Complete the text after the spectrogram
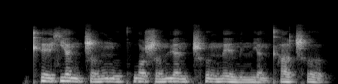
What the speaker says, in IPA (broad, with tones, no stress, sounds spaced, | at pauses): kʰ e˥˧ ɪ̯ ɕ j ɛ˥˩ n ʈ͡ʂ ɤ˧˥ ŋ m u˧˥ kʰ w ɔ˥˩ ʂ ɤ˧˥ n̪ ɥ ɛ˥˧ n ʈ͡ʂʰ ʊ˥˧ ŋ n̪ e˥˩ ɪ̯ m i˩ n n̪ j ɛ̰˨˩ n kʰ ä˥˧ ʈ͡ʂʰ ɤ˥˩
